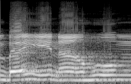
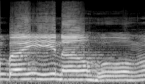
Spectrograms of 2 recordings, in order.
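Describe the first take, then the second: The two takes are said the same way.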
